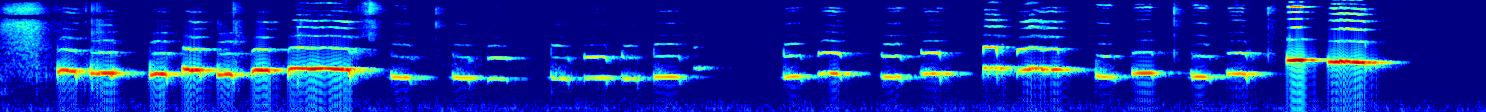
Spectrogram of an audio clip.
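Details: Pet cockatiel repeating the Pythagora Switch opening theme it learned, producing a flowing series of clear whistled notes in rising and falling phrases, quieter in the middle, finishing on a higher, slightly descending note.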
